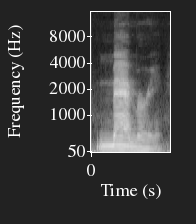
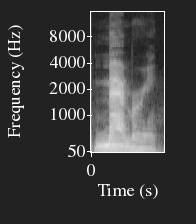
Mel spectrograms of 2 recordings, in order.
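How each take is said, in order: No difference in how they are said.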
